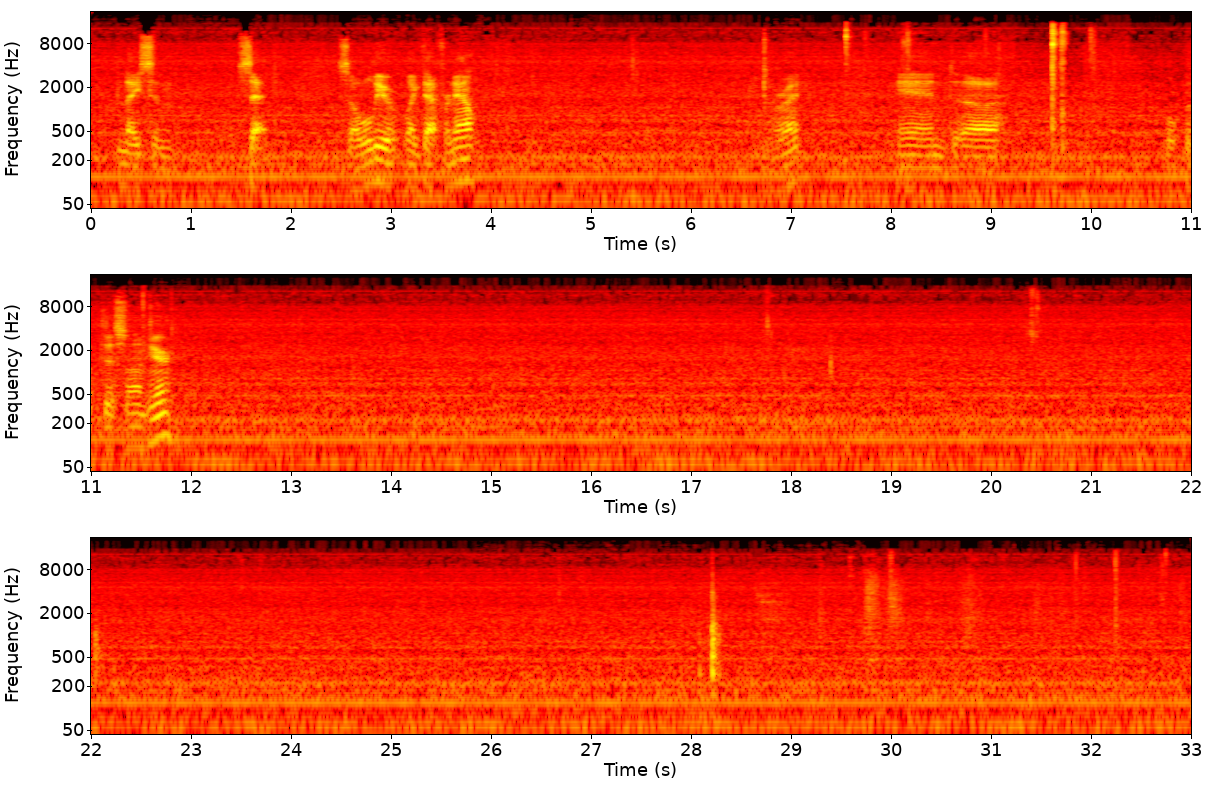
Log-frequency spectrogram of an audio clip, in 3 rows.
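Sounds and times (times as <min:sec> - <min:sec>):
low machinery hum: 0:00.0 - 0:33.0.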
